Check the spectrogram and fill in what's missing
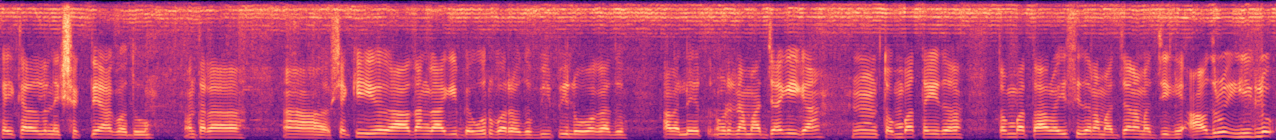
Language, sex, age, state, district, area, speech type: Kannada, female, 30-45, Karnataka, Vijayanagara, rural, spontaneous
